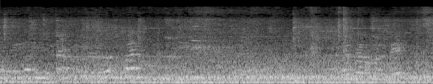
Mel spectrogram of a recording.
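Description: Steady rumbling background noise of a busy supermarket with a constant low hum, and faint voices now and then.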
